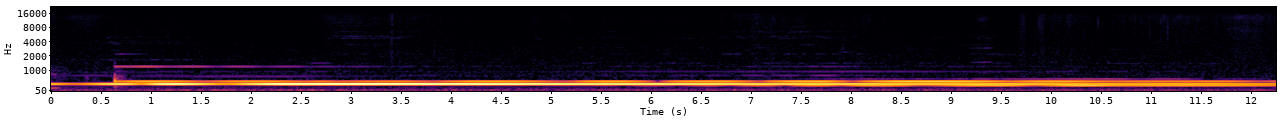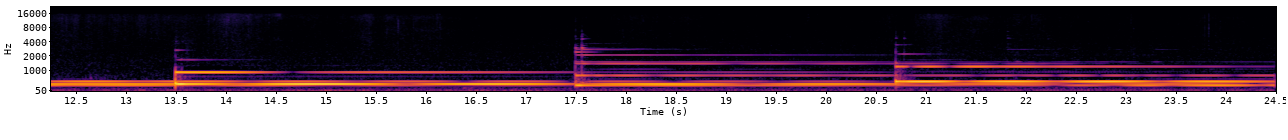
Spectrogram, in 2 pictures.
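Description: Crystal singing bowls ringing with long, pure, held tones that waver slowly in loudness. A mallet strikes a bowl four times, about a second in, a little past halfway, and twice more near the end, and each strike adds a new, higher note over the low tones that keep sounding.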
